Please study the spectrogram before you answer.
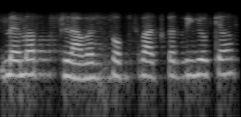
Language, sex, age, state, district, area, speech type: Hindi, female, 18-30, Madhya Pradesh, Betul, urban, conversation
